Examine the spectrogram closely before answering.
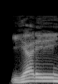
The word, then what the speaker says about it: Erie: を持つ淡水湖英語の発音はイヤリーに近い 25820 1 平方キロメートル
